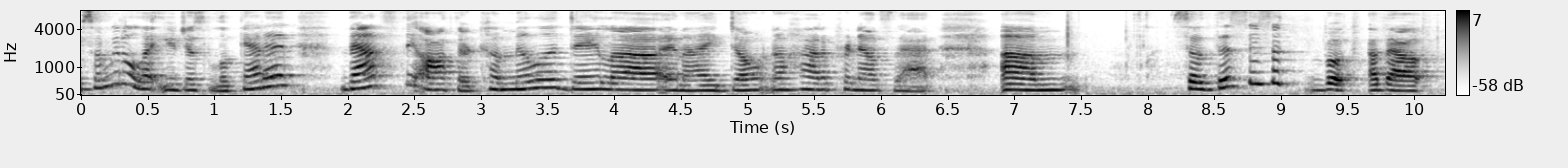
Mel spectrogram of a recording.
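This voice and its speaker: A woman's voice: mid-range voice, fairly bright tone, reverberant. An American woman teacher reading aloud to children, explaining and rephrasing facts as she goes. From United States. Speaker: elementary school teacher. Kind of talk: read-aloud lesson for children.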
